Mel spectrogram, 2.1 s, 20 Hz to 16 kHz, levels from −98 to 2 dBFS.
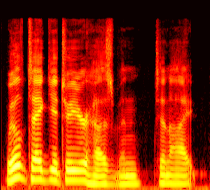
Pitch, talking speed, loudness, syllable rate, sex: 130 Hz, 170 wpm, -18 LUFS, 5.2 syllables/s, male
